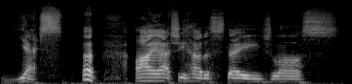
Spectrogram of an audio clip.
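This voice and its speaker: A man's voice: fairly high pitch, steady tone, slow pace, a bit bright, dry recording. A British man giving a frank, sweary, rambling and informal Q&A chat, close on the mic. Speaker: audio role-play creator and voice actor.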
